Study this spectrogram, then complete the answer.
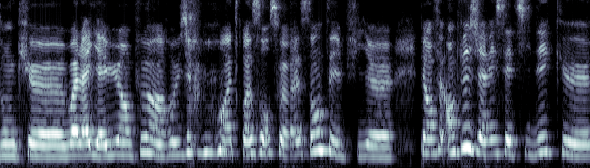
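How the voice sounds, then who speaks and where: A woman with a high-pitched voice speaks at a moderate pace, her pitch varying in an ordinary way. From New Caledonia. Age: 20s. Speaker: veterinary student. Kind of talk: podcast interview. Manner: hesitant, many fillers.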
